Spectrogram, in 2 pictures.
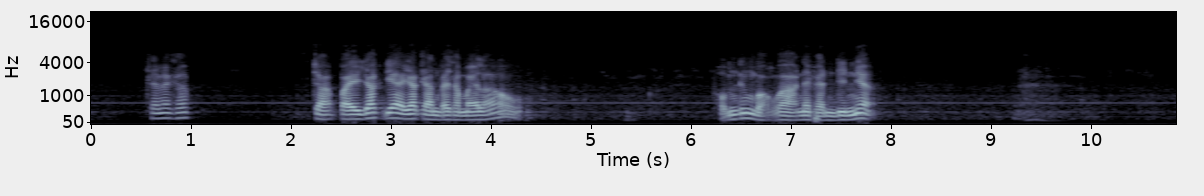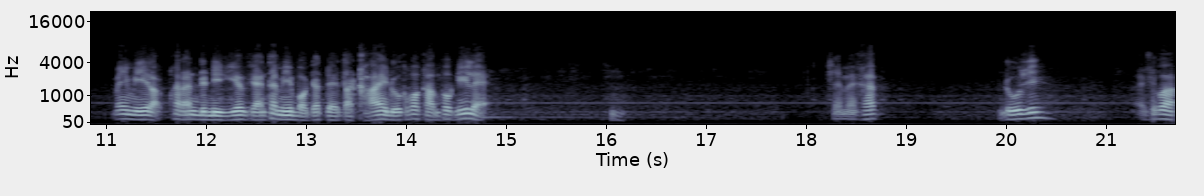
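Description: An elderly man speaks calmly into a microphone close by, in short phrases with pauses.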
